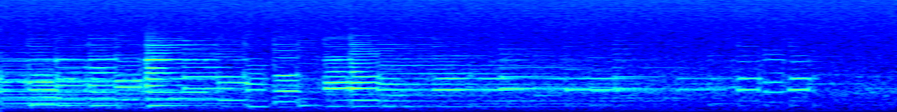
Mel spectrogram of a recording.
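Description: Guitar music: a run of plucked single notes and chords, each ringing and decaying, dying away near the end.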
